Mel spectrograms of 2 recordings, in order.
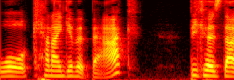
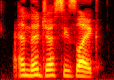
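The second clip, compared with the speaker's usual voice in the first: normal talking voice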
